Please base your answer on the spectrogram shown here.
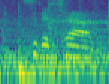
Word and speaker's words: scacciata: Scacciata. Say it like real Italian, like Scacciata.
